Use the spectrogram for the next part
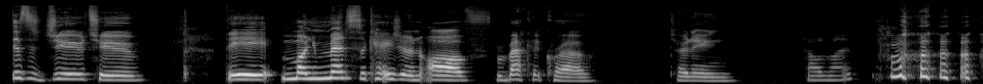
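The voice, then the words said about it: Slightly hoarse voice. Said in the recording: “You may notice, my friends, that I'm slightly hoarse. Nay. In the voice.”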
